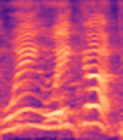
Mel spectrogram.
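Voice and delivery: loud laughing wake-up call. Retold or imitated. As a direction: shout at a dozing friend. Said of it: "I'm like".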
